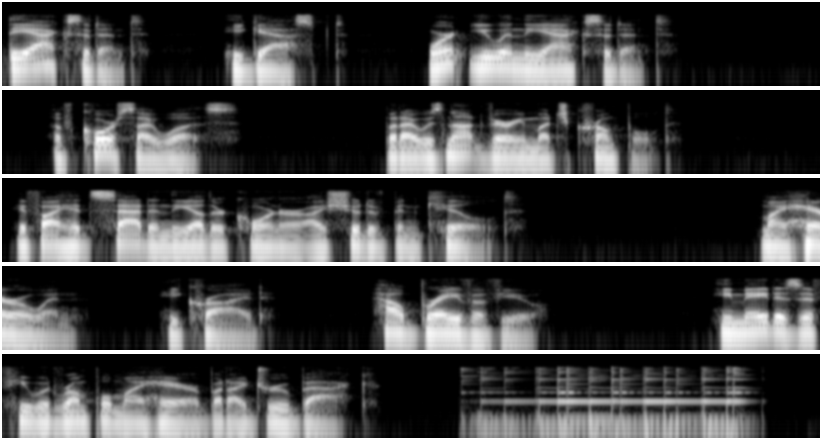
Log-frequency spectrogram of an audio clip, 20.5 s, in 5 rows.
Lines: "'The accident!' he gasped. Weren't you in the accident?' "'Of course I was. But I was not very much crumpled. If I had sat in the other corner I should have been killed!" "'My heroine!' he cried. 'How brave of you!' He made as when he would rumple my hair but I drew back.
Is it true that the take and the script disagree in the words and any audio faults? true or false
true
